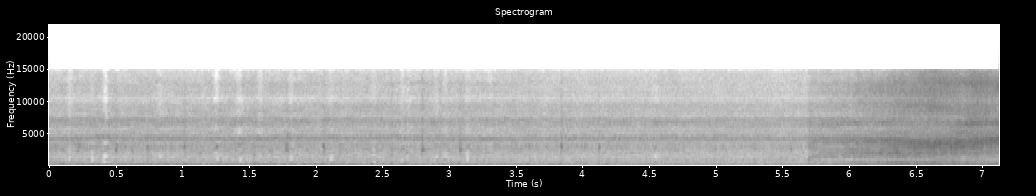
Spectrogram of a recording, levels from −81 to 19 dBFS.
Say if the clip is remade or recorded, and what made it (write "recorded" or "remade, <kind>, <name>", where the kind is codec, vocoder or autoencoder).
remade, autoencoder, DAC-VAE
